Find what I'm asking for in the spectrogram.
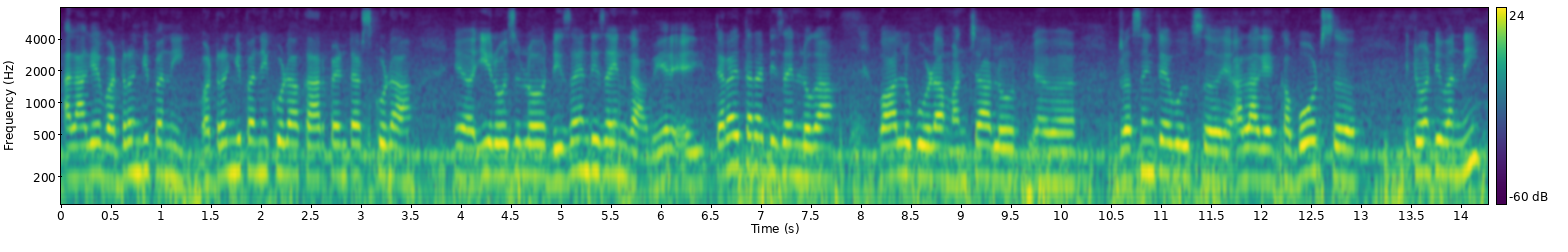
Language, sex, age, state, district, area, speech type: Telugu, female, 18-30, Andhra Pradesh, Nandyal, rural, spontaneous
